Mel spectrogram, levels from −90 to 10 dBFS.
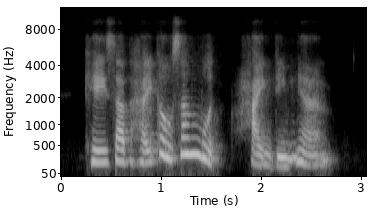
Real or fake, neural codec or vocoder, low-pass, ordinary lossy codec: fake; codec, 16 kHz, 0.5 kbps, X-Codec, WavLM features, trained on Multilingual LibriSpeech; 7.2 kHz; Opus, 16 kbps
